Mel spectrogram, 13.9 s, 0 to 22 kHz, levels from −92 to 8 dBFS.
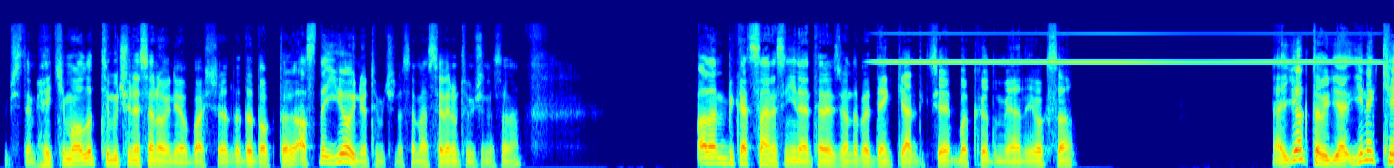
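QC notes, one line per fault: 8.61 to 13.94 s, feedback whistle: a thin, steady tone at 4.8 kHz enters behind the speech and holds to the end of the clip, sitting around 10 dB below it and swelling and fading slowly in level. The likely cause is a loudspeaker-to-microphone loop poised right at the edge of feedback, sustaining one frequency without building. On a spectrogram it shows as a narrow horizontal line at 4.8 kHz; the waveform barely changes.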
